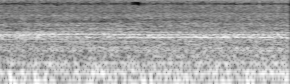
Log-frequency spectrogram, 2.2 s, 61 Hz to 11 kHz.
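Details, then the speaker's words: 2006 Ford F-150 idling on a cold day; tensioner and idler were replaced earlier and the owner first suspected the alternator. A constant thin whine is unchanged by steering; the source is a dry idler pulley bearing hidden under the air intake. "so in the end the grinding noise came from this bearing right here you just feel how dry it is how it spins freely compared to the other one"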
